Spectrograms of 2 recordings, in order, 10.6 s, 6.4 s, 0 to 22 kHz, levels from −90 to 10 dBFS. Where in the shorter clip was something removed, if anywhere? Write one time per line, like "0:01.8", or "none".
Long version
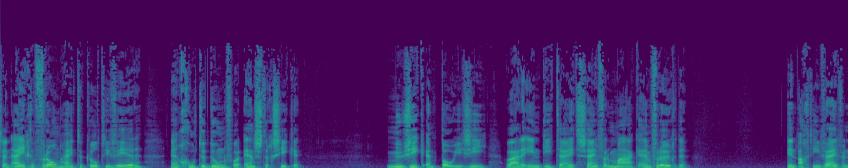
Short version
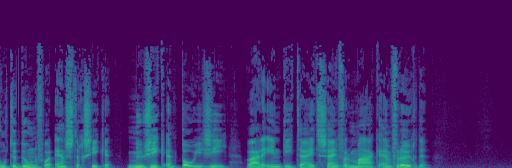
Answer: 0:01.5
